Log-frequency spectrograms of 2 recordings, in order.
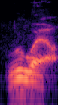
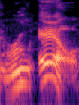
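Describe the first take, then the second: First: A W sound links the two vowels. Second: No W sound links the two vowels. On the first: "it's pronounced as if it was R U W E L L" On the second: "like without the W sound"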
